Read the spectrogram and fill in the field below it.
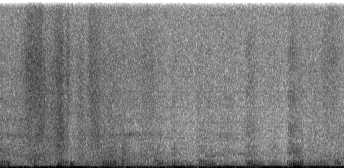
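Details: Low rumbling purr from Gaia, a long-haired tabby pregnant with kittens, being stroked in the evening. The deep drone swells and fades in breathing cycles with faint rustles over it.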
